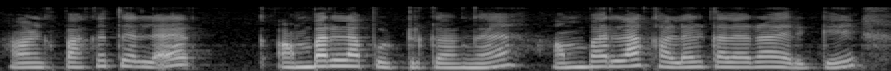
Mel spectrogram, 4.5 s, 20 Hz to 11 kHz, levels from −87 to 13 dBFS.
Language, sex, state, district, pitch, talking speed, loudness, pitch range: Tamil, female, Tamil Nadu, Nilgiris, 225 Hz, 110 wpm, -21 LUFS, 210-255 Hz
